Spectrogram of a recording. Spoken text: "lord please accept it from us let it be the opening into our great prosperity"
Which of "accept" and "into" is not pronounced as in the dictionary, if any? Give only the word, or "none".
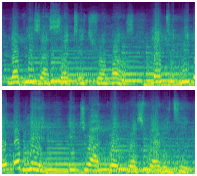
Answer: accept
